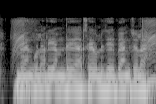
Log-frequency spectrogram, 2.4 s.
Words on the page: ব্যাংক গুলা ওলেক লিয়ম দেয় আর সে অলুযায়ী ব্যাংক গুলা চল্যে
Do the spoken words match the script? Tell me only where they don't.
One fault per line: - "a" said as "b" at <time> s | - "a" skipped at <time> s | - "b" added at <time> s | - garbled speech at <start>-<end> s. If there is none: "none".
- "ওলেক" skipped at 0.7 s
- "গুলা" skipped at 1.9 s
